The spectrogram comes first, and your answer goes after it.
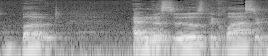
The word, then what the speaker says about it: Boot: the Dos boat uh please don't pronounce it boot it's pronounced boat and this is the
